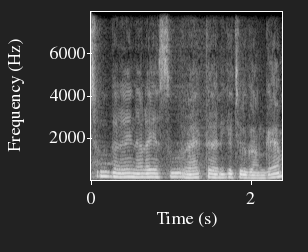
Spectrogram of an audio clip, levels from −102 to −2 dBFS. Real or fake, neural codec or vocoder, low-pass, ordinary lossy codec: fake; codec, 16 kHz, 0.4 kbps, LongCat-Audio-Codec; none; none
